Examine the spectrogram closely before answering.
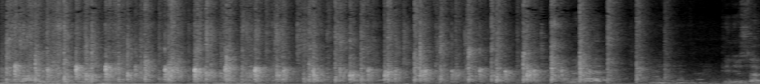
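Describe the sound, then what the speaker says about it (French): A church congregation claps together in a steady, rhythmic beat to acclaim God, with voices mixed in. The clapping is loud and close, then fades out near the end. "Est-ce qu'on peut acclamer notre Dieu encore ce matin?"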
